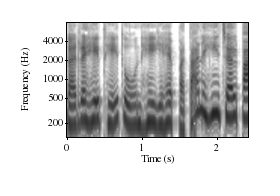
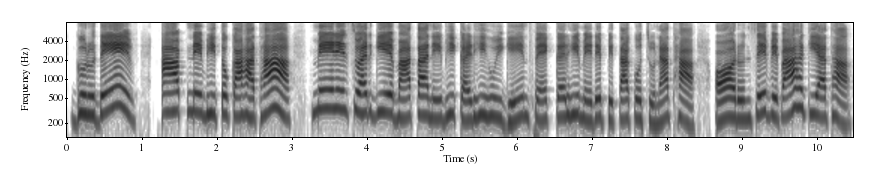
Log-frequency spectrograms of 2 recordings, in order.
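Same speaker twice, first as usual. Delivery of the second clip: higher, much louder character voice; monkey disciple, eager self-defence; 3 semitones higher, 6 dB louder than usual. Acted. Monkey explaining himself to his master, eager self-defence. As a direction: pipe up loudly and insistently.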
